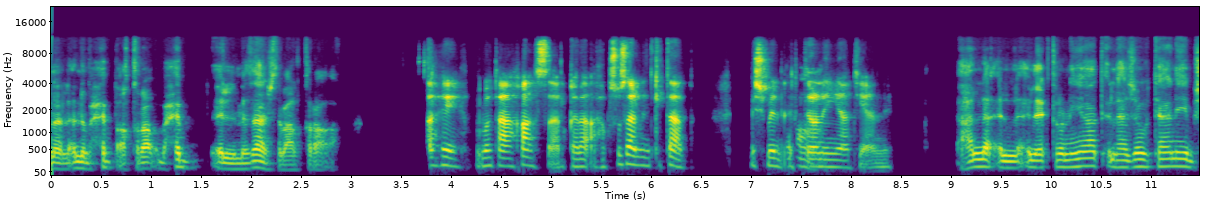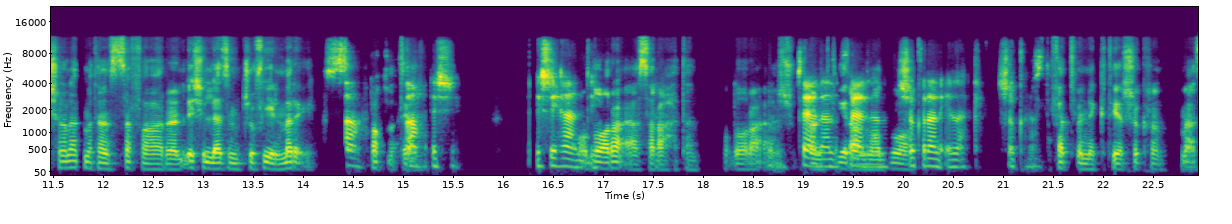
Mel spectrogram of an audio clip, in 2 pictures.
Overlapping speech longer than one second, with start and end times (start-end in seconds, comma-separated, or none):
18.6-20.1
